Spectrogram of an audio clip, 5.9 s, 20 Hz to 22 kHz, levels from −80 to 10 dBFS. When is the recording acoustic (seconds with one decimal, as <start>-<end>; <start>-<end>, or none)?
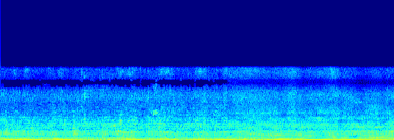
0.0-3.4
